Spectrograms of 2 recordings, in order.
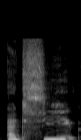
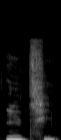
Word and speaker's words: Etsy: i make any sense is pronounced as at sea not ichi really i just i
